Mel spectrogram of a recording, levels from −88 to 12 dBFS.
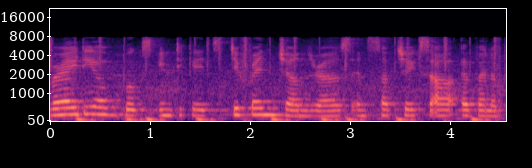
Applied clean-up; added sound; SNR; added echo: none; Drum kit; 10 dB; none.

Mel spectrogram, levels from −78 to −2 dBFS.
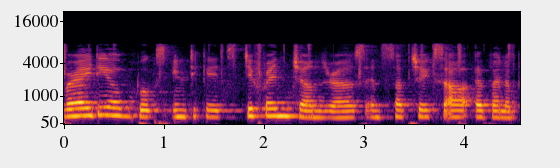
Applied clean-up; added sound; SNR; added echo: neural mask model Resemble Enhance denoiser.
